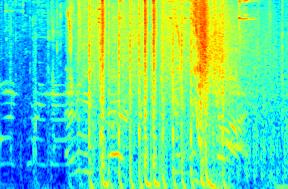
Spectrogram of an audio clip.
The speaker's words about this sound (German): Mal andere Waffe ausprobieren.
